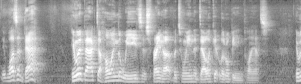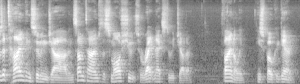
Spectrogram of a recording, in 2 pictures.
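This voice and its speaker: A man speaking as a teacher, reading and instructing in an expressive, emphatic way. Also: medium pitch, normal speed. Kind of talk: dramatic story reading and lesson instruction. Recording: echoey room.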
